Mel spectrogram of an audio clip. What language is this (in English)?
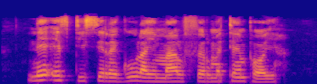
Esperanto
